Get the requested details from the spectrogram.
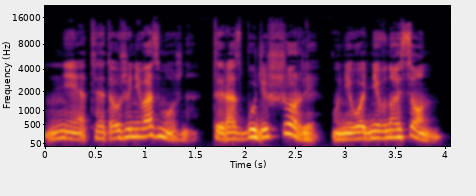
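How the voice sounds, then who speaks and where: A woman's voice: low voice, moderate pace, vocal fry, darkish tone, no echo, studio quality. A woman voicing a stern, weary young duke who speaks in cold, clipped tones. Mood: stern, steely.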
